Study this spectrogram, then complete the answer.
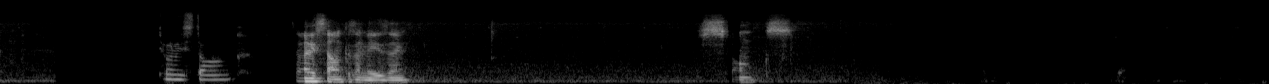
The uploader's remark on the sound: Here's a glimpse inside another Business Meeting over ZOOM.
